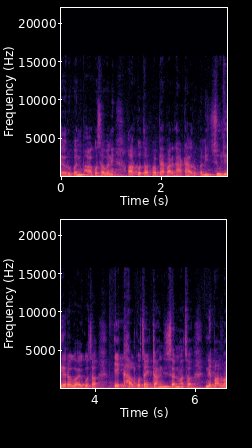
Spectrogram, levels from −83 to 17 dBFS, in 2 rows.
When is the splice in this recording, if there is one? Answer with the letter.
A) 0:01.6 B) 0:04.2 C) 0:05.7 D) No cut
B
